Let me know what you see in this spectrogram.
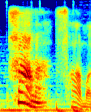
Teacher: There are two syllables and the accent falls on the first syllable.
